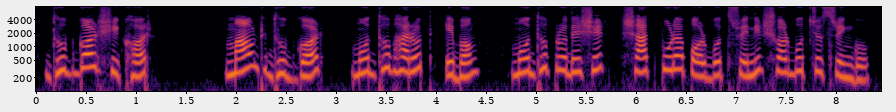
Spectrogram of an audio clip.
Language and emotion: Bengali, neutral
